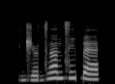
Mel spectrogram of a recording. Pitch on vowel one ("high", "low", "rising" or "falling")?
low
